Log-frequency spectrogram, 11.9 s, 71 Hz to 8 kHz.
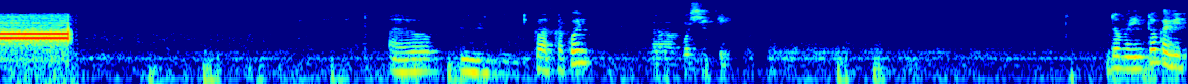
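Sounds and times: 
answering machine beep: 0.0s - 0.7s
speech: 5.4s - 6.0s, 6.6s - 7.9s, 11.1s - 11.8s.

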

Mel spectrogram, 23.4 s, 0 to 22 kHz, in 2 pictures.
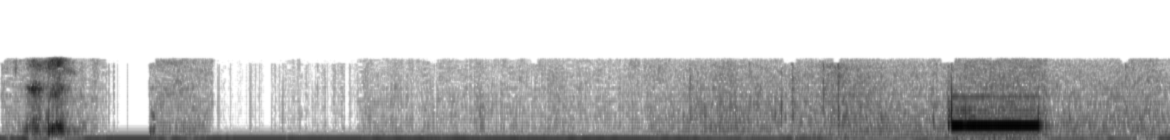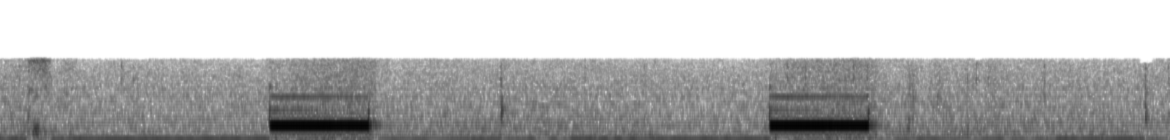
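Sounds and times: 
telephone ringback tones while dialing: 9.5s - 10.5s, 14.4s - 15.5s, 19.4s - 20.5s.

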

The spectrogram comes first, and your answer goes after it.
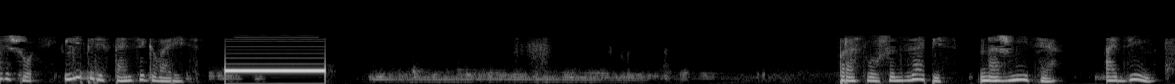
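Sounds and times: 
speech: 0.2s - 0.5s, 1.2s - 2.7s, 8.7s - 11.6s
voicemail beep signalling start of recording: 2.3s - 3.3s.

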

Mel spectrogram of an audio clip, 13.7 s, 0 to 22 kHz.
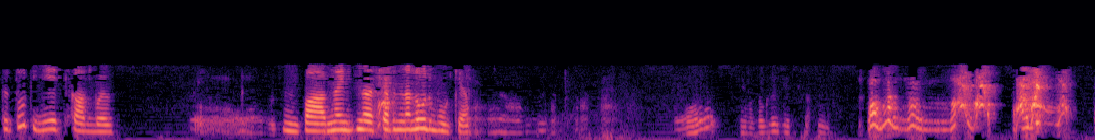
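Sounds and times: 
speech: 0.0s - 1.5s, 3.4s - 6.0s, 8.5s - 13.4s
dog barking: 4.7s - 5.0s, 10.8s - 13.5s.

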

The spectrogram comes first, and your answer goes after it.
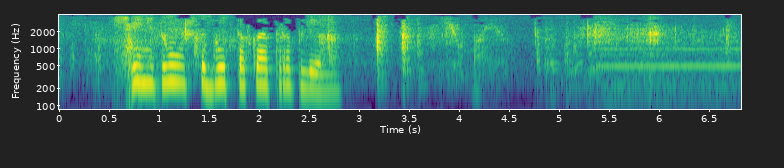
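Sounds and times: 
speech: 0.7s - 2.9s
printer printing pages over a phone line: 5.0s - 6.8s.

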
